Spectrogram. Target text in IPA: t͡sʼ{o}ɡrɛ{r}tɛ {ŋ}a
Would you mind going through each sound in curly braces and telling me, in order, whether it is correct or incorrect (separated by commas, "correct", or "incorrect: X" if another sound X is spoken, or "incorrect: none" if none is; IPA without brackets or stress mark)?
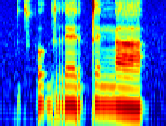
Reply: correct, correct, correct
